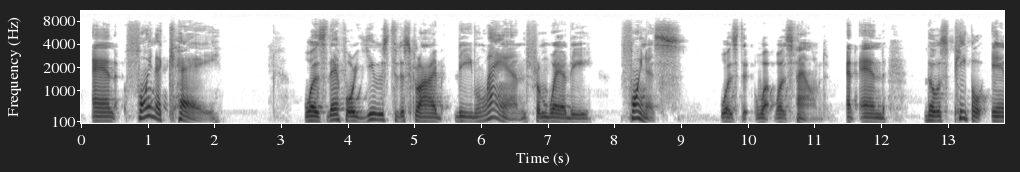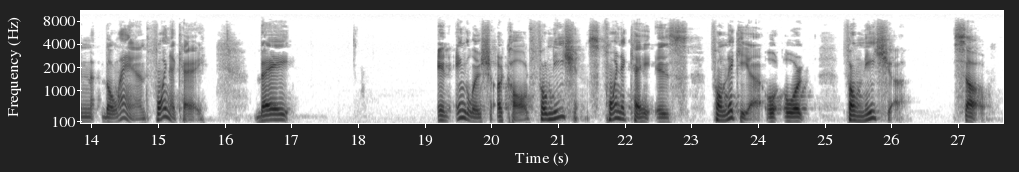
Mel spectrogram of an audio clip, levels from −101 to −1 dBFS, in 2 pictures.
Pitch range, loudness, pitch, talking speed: 115-180 Hz, -24 LUFS, 130 Hz, 85 wpm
